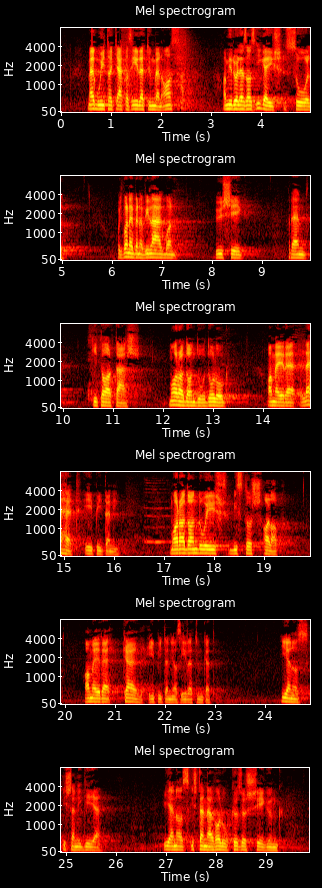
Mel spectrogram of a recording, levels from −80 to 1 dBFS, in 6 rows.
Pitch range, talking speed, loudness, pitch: 110-130 Hz, 80 wpm, -22 LUFS, 120 Hz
